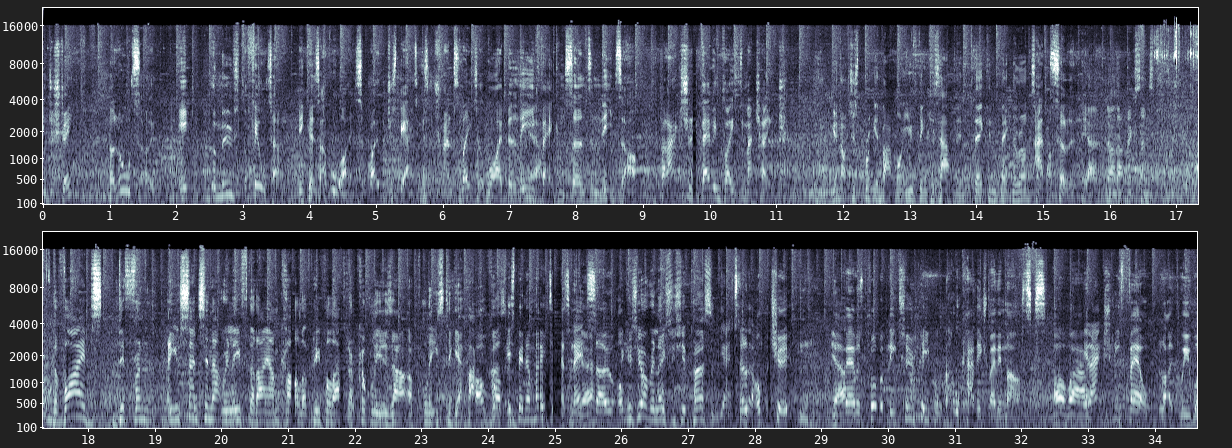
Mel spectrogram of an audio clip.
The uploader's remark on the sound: Live from Europe's Biggest Event 'Accountex'. A series of live interviews from Accountex 2022 in London. AIBN were the official broadcast partners of the event.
